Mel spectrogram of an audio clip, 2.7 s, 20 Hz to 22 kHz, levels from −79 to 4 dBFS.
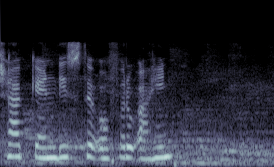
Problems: constant background noise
